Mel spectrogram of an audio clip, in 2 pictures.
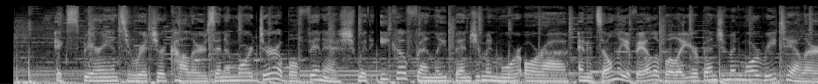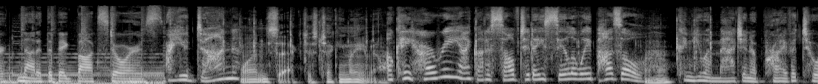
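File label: female English Canada commercial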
